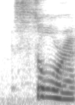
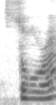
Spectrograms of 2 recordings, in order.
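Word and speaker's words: Psora: Mother's side, once again, 5 generations back, and it was Sora, P-S-O-R-A. I'm gathering that's how you say it, Sora. I'm gathering the P is silent.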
